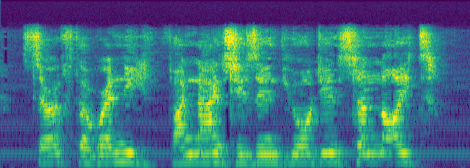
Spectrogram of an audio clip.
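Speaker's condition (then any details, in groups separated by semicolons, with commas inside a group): Traumatic brain injury; speech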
